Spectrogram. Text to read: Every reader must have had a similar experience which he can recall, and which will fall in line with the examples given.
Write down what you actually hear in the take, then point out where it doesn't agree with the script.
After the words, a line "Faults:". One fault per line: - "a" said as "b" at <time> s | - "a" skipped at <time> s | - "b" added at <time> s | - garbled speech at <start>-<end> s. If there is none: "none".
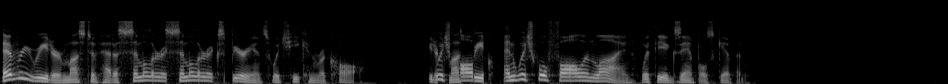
Every reader must have had a similar similar experience which he can recall, [garbled] and which will fall in line with the examples given.
Faults:
- "similar" added at 1.7 s
- garbled speech at 4.3-4.9 s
